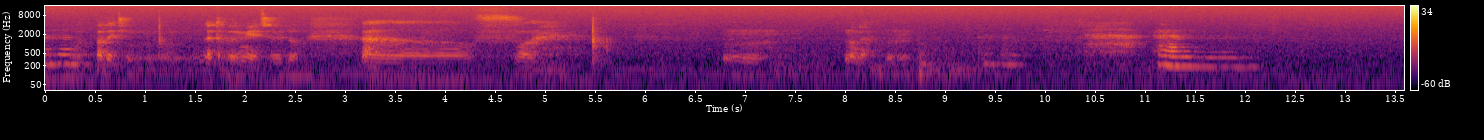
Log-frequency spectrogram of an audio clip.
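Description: A man speaks calmly into a headset microphone, with pauses.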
